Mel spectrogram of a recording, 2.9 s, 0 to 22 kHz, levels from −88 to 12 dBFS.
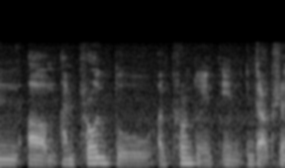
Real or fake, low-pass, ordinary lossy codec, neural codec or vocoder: real; none; none; none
